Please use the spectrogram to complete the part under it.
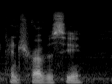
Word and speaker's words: controversy: You're, you're so so you're you're putting emphasis on the second syllable, right? Controversy.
